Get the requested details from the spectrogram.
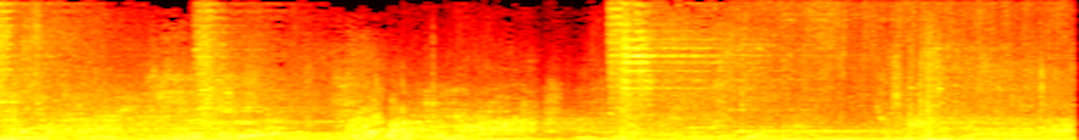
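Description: Creatures snarl and screech.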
